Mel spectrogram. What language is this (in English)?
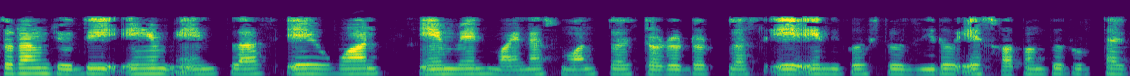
Bangla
